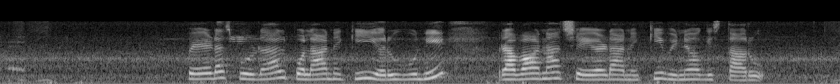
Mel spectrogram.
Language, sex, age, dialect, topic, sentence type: Telugu, female, 18-24, Central/Coastal, agriculture, statement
